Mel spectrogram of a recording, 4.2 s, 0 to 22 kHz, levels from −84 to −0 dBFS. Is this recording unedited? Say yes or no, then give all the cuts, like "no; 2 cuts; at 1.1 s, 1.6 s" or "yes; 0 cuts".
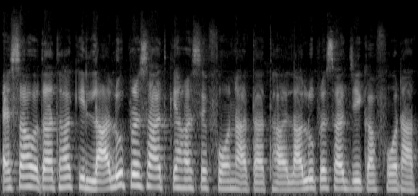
yes; 0 cuts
